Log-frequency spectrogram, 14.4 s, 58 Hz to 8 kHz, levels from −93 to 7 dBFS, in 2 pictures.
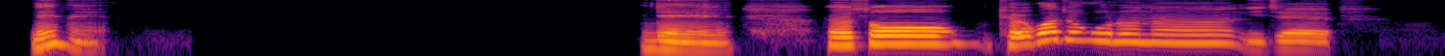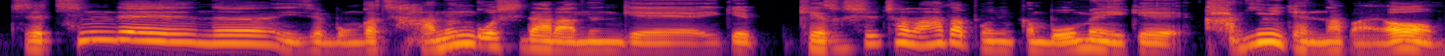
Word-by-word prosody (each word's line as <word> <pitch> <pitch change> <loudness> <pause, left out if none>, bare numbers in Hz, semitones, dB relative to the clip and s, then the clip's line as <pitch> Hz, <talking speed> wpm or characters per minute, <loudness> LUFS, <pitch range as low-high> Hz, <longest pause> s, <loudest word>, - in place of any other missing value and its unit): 네네. 175 +7 -3 2.7
네. 100 -5 -1 0.5
그래서 175 +2 +7 0.2
결과적으로는 195 -1 +1
이제 110 - -2 0.6
진짜 220 - -3
'침대는 205 -8 -1
이제 105 +1 -7
뭔가 95 +2 -4
자는 145 - -3
곳이다.'라는 110 -8 0
게 95 -2 -5
이게 95 +2 -5 0.2
계속 115 0 -2
실천을 175 +2 -2
하다 185 +2 +1
보니까 210 - -7
몸에 105 +2 0
이게 95 0 -3
각인이 205 +9 +1
됐나 105 - -3
봐요. - - +5
155 Hz, 225 characters per minute, -23 LUFS, -, 2.7 s, 그래서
